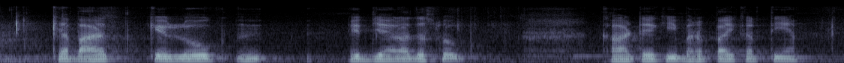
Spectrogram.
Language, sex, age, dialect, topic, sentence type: Hindi, male, 18-24, Marwari Dhudhari, banking, statement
